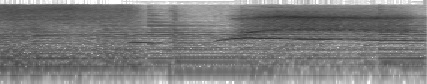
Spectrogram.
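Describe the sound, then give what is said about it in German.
A person whistles while walking, a single tone that swoops upward and then holds steady for about a second, standing out over a steady background hiss; no one speaks. “Ich glaube, dass einer geht und pfeift.”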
